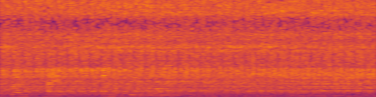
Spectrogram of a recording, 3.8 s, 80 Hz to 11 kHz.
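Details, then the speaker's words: Ford Mk1 Granada 3.0 V6 Ghia being recommissioned, previously run up to temperature, now idling on choke from its own fuel tank: steady, even low rumble with no knocks or misses; normal, smooth idle. "Listen to her purr. Here we go, guys. It's now running on its own fuel from its own tank."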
